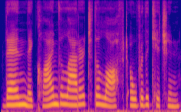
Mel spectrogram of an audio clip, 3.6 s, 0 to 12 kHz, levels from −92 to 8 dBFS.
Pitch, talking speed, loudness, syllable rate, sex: 220 Hz, 180 wpm, -16 LUFS, 4.3 syllables/s, female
